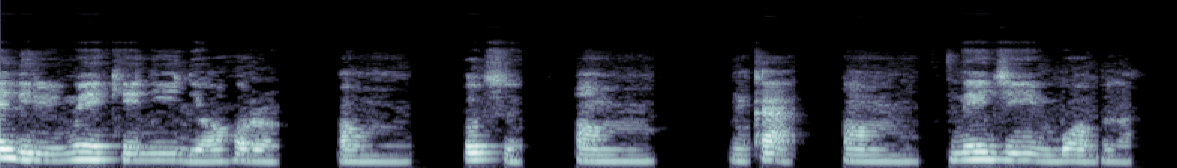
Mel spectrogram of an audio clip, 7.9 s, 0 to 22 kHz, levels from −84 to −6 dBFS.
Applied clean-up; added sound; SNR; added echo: none; none; none; none.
